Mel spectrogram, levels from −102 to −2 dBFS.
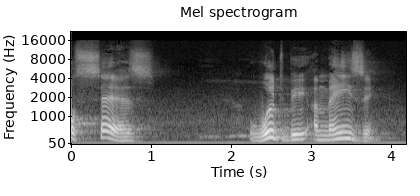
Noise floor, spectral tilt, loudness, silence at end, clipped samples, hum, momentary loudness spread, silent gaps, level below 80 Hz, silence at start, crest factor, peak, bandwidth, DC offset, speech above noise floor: -47 dBFS; -5.5 dB/octave; -22 LUFS; 0.2 s; under 0.1%; none; 20 LU; none; -48 dBFS; 0 s; 20 dB; -4 dBFS; 15 kHz; under 0.1%; 25 dB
